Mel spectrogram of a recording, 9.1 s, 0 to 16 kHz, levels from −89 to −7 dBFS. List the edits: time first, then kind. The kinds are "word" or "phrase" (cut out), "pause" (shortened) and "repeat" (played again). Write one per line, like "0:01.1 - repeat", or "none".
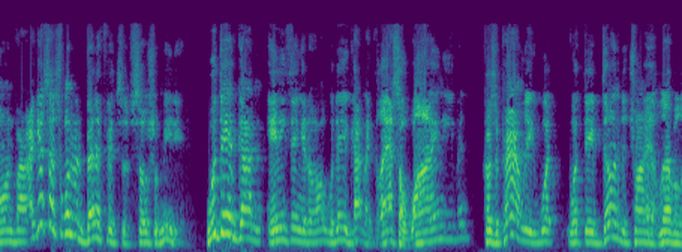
0:02.6 - pause
0:06.3 - pause

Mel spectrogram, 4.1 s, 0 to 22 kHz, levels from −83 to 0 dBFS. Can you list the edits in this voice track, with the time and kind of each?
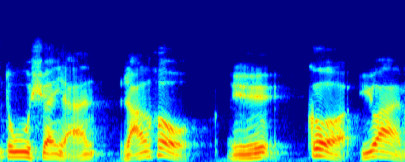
0:02.2 - pause

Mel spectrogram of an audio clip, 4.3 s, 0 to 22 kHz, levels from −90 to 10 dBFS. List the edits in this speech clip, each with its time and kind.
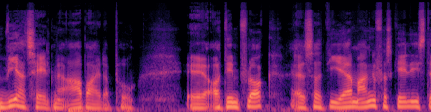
0:02.4 - word

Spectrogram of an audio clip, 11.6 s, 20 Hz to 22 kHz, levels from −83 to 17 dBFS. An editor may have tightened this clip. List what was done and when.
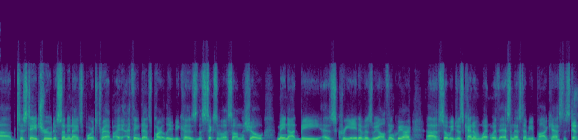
none

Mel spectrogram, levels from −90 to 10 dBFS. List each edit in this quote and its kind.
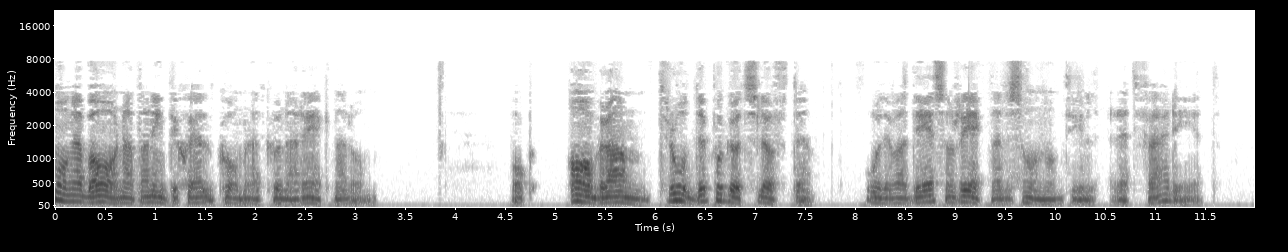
none

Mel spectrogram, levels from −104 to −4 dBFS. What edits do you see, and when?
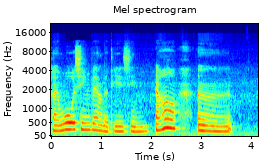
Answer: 0:02.0 - word

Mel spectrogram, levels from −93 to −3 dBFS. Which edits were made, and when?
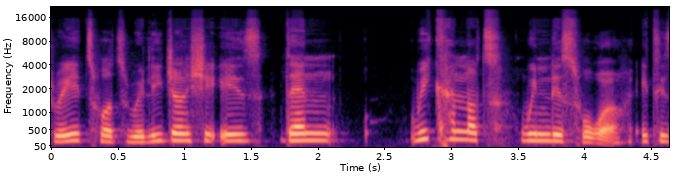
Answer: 0:01.7 - pause

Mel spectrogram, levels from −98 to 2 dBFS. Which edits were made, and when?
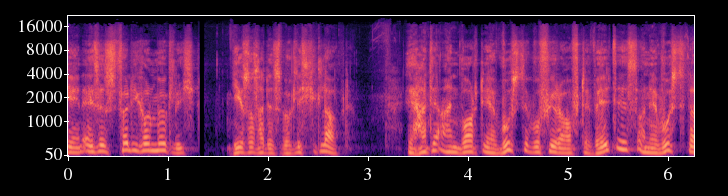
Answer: none

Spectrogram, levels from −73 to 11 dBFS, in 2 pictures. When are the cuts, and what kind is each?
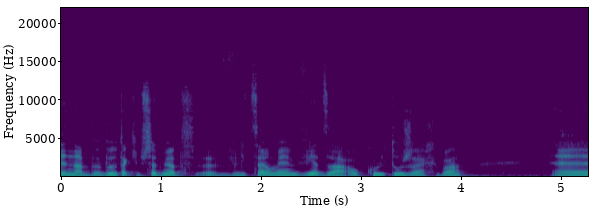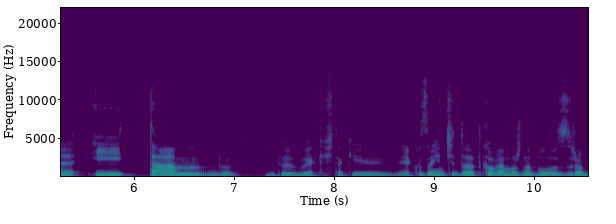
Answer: none

